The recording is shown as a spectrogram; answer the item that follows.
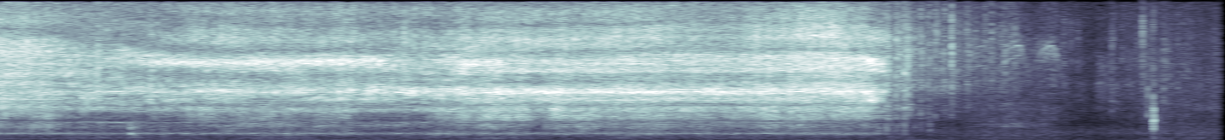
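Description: Water spraying from a garden hose's pistol-grip spray nozzle, a steady hiss that stops about four and a half seconds in.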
